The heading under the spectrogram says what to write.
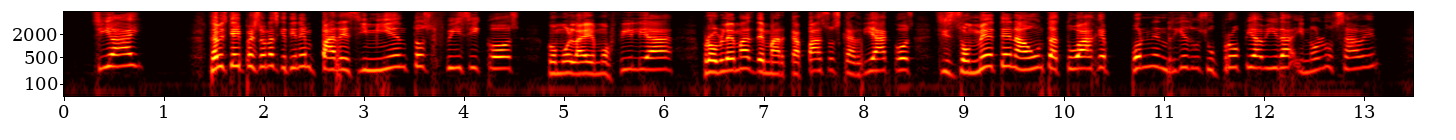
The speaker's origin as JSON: {"language": "Spanish", "country": "Mexico", "tie": "born or raised there", "said": "Cuando yo crecí en México, iba a una secundaria, eran muy estrictos"}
